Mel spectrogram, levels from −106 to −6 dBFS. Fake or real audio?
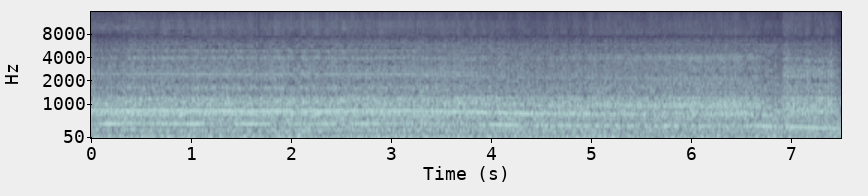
real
